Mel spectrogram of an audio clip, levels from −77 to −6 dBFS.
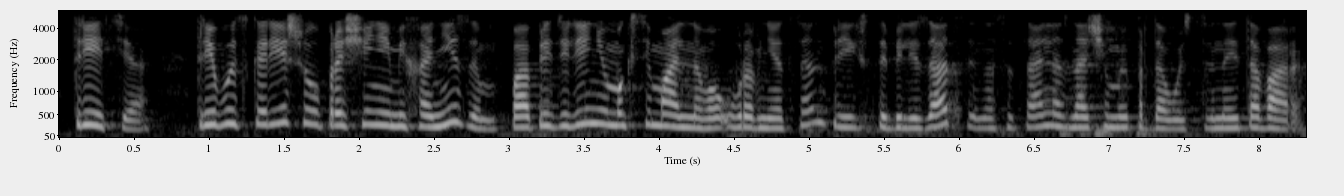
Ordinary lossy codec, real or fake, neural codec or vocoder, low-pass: none; real; none; 5.4 kHz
